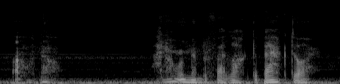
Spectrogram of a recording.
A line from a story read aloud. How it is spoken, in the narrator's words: her voice lowered to almost a whisper as she exclaimed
